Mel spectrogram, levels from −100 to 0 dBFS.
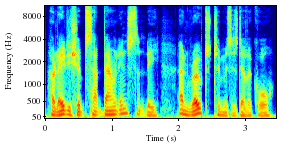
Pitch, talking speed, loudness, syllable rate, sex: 95 Hz, 175 wpm, -20 LUFS, 5.7 syllables/s, male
